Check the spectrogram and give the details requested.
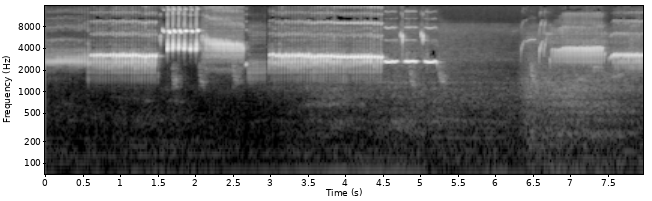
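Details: Belgian canary song used for training canaries: long, steady, trilled tones, broken by short bursts of quick high notes, a pause, then further sustained trills.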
